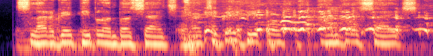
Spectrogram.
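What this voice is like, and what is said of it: Donald Trump impression. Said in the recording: “Jamie Foxx and his Donald Trump impression”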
